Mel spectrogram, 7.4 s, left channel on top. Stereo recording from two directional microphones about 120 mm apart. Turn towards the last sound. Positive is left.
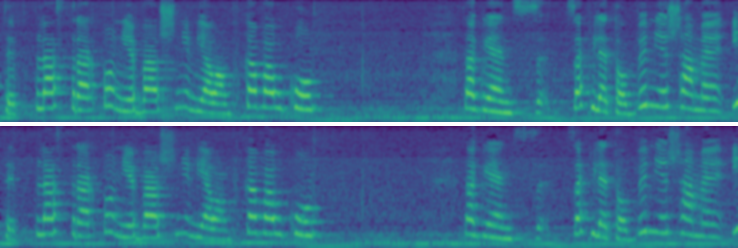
turn(degrees=25)  # may be behind; listen again after turning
